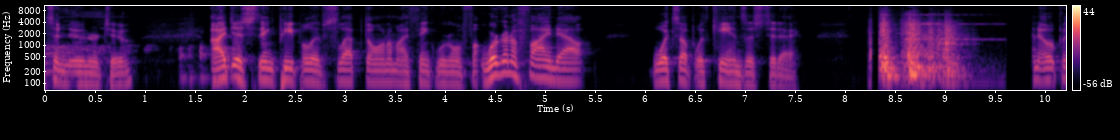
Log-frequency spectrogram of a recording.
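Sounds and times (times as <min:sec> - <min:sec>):
speech: 0:00.0 - 0:05.5, 0:06.1 - 0:07.6, 0:09.9 - 0:10.2
cash register drawer clattering: 0:08.4 - 0:09.4
bright cash register bell ring: 0:08.5 - 0:09.6.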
